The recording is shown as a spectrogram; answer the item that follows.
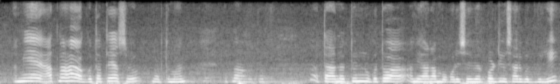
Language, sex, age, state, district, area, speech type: Assamese, female, 30-45, Assam, Nalbari, rural, spontaneous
